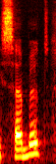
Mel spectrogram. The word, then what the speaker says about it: Sebit: How do you pronounce it? Sebit? Sebit, S-E-B-I-T.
